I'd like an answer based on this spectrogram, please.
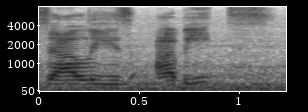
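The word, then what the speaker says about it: Sally's Apizza: called it's spelled Sally's a pizza but it's pronounced Sal abits and it's like uh we stopped at the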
